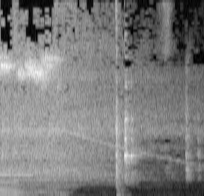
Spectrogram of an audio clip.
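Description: A man's voice trails off at the start over a fading background whir. A sharp click comes about a second in, then a quick run of small clicks near the end, like hand tools on metal engine parts.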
